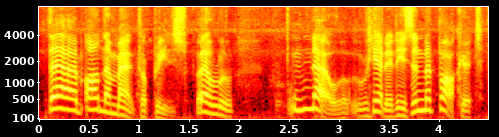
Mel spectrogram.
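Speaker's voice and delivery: high-pitched, flustered little hobbit voice. A narrator's reading. Bilbo finds the ring in his pocket, flustered. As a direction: correct yourself in a high, fussy voice.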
